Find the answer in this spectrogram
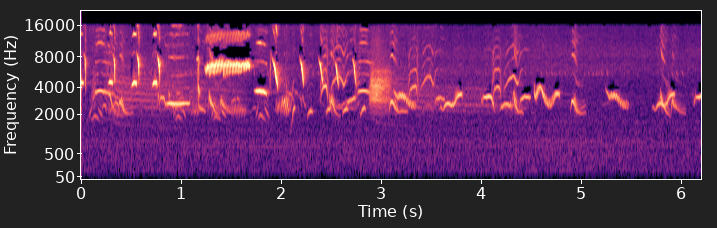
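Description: Birds chirping and calling: many quick, overlapping high chirps and short warbles, thinning out after about three seconds.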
